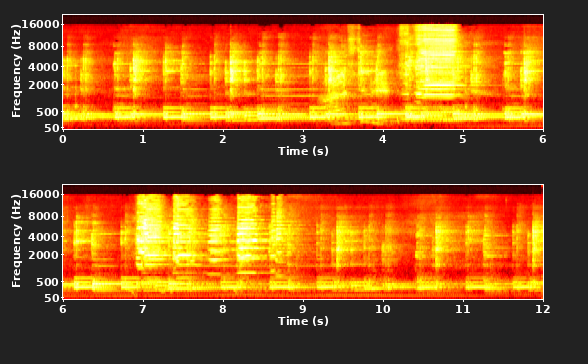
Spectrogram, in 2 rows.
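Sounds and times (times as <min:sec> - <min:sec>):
recorded backing beat from boombox: 0:00.0 - 0:12.0
harmonica chordal phrases: 0:03.2 - 0:05.6, 0:06.9 - 0:09.2.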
